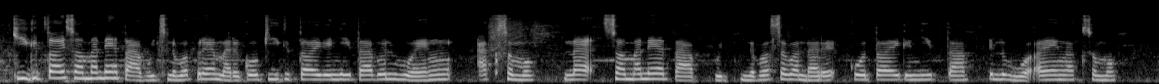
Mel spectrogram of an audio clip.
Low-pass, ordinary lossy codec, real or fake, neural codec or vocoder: none; none; fake; vocoder, 22.05 kHz, 80 mel bands, HiFi-GAN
